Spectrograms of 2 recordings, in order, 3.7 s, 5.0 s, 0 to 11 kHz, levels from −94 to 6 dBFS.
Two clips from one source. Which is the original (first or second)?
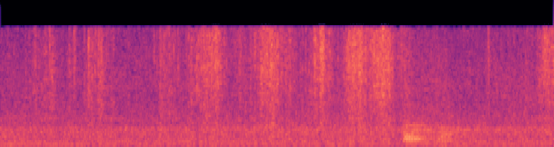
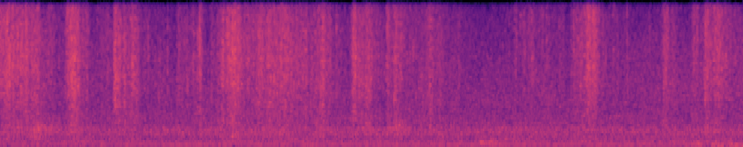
first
